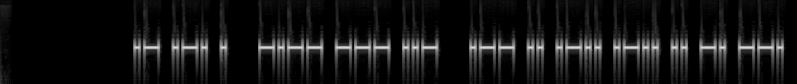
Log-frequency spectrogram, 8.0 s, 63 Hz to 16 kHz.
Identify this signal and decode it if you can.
Morse code, heard as a keyed tone, about 25 wpm, 700 Hz. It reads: ARE YOU WILLING
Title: Sentences from Top 1000 Words - Review Part 4 - 25wpm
